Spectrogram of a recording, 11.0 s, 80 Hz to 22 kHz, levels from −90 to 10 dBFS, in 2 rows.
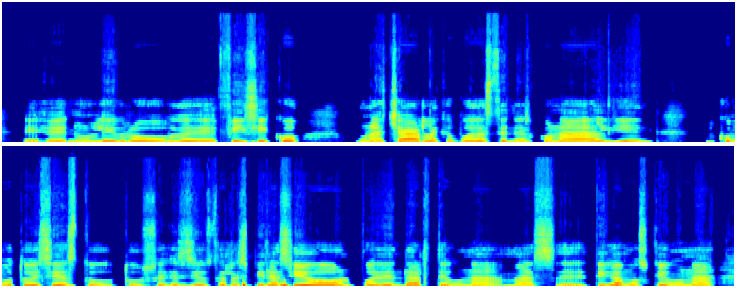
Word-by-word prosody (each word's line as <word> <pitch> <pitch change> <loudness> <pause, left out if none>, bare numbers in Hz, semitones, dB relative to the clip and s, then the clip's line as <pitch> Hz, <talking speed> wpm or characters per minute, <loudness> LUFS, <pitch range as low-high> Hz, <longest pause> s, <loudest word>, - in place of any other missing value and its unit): e 95 -1 -3
en 90 +1 -6
un 95 -1 -6
libro, 95 0 0
eh, 90 0 0
físico, 120 +3 +1 0.4
una - - -1
charla 100 +1 +4
que 100 - -8
puedas 95 0 0
tener 90 +1 -4
con 105 +1 -4
alguien, 120 -1 +1 0.5
como 105 - -2
tú 115 - 0
decías 105 0 +1
tu 105 -2 -5
tus 100 -6 -7
ejercicios 100 0 -3
de 95 - -1
respiración 125 +6 +5
pueden 100 -3 0
darte 100 0 +1
una 95 -1 -4
más, 100 +1 -4
eh, - - -4
digamos 105 0 +1
que 105 - 0
una 100 -1 -2
100 Hz, 160 wpm, -24 LUFS, 95-110 Hz, 0.5 s, respiración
